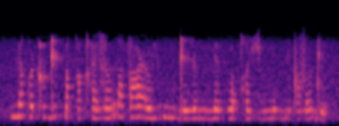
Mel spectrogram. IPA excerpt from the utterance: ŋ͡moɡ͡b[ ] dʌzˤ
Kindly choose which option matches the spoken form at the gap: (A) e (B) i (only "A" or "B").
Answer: A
